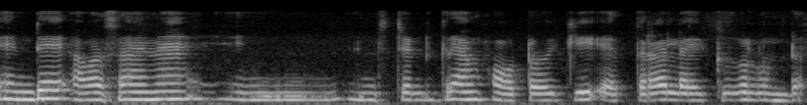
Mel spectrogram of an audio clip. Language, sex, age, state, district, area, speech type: Malayalam, female, 45-60, Kerala, Alappuzha, rural, read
